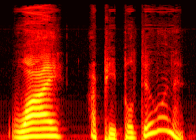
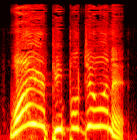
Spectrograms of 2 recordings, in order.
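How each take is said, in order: First: Said in the usual way. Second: Emphatic repeat. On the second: Real, not acted. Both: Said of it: "ask yourself".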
